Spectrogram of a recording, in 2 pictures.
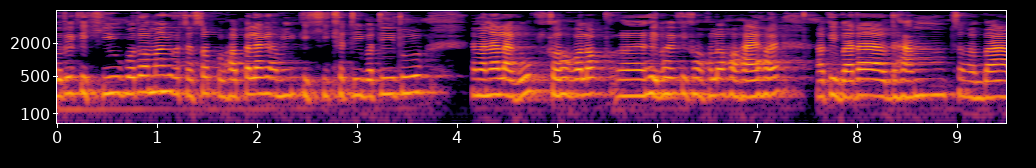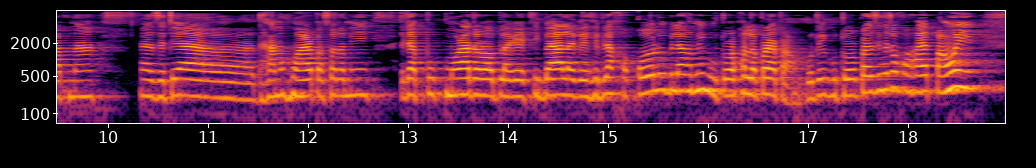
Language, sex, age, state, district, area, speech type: Assamese, female, 30-45, Assam, Jorhat, urban, spontaneous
